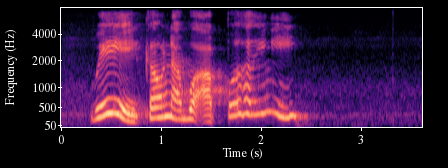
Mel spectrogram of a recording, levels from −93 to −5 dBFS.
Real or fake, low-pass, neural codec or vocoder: fake; 7.2 kHz; codec, 16 kHz, 16 kbps, FunCodec, trained on Chinese and English, 50 frames a second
